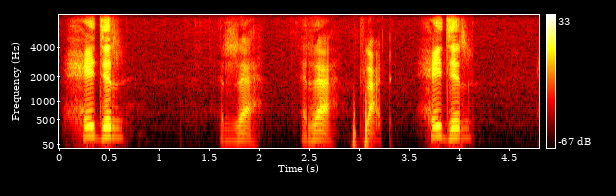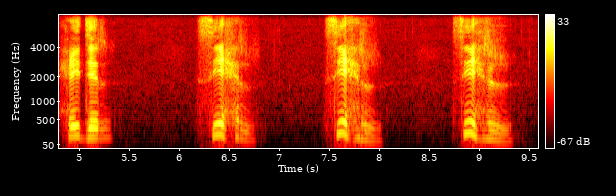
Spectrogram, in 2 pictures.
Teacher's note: Then the letter ra is pronounced soft or thin, that is muraqqaq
